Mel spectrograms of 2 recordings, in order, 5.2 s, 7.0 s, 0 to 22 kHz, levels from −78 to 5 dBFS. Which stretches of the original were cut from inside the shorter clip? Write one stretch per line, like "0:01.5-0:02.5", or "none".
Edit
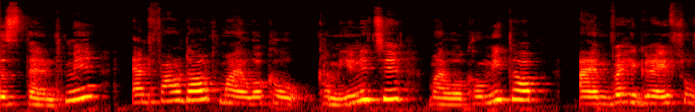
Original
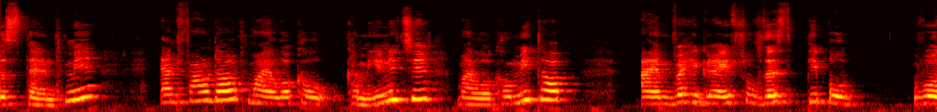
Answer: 0:00.9-0:01.1
0:04.4-0:04.7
